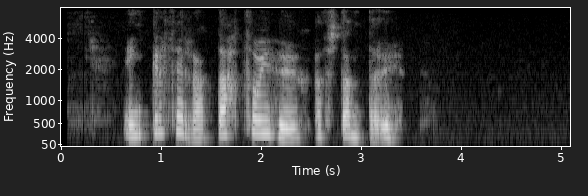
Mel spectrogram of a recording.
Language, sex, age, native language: Icelandic, female, 20-29, Icelandic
